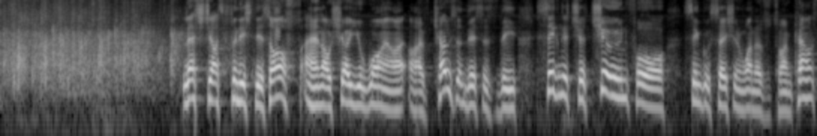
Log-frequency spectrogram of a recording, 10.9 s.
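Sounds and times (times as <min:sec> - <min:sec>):
round of applause from a crowd: 0:00.0 - 0:02.7
speech: 0:02.4 - 0:10.8.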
